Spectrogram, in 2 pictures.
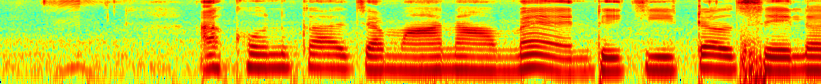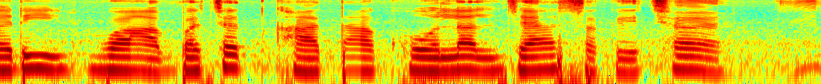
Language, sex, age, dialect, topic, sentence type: Maithili, female, 18-24, Bajjika, banking, statement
